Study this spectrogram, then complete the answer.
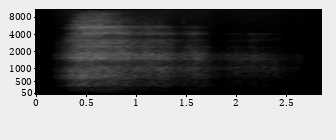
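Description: A long, deep exhale during a guided breathing exercise, a breathy rush of air lasting over two seconds that fades out gradually, heard close and alone.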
